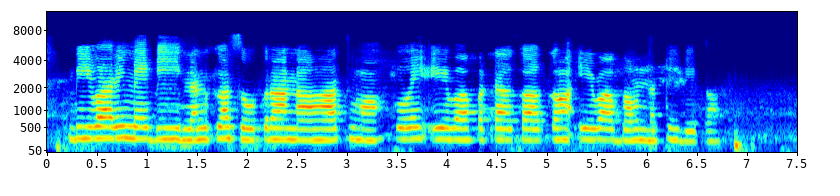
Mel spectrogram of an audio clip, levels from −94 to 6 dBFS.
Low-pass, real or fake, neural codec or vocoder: 7.2 kHz; fake; codec, 16 kHz, 2 kbps, X-Codec, HuBERT features, trained on balanced general audio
